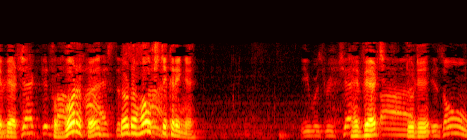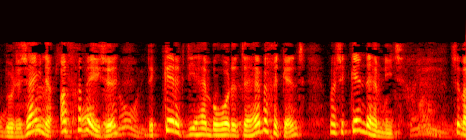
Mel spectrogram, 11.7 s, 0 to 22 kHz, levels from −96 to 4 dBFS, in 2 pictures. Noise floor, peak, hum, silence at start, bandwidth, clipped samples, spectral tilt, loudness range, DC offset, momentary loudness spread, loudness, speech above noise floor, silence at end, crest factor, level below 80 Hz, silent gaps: -64 dBFS; -6 dBFS; none; 0 s; 6.6 kHz; under 0.1%; -6.5 dB/octave; 5 LU; under 0.1%; 17 LU; -24 LUFS; 39 dB; 0 s; 18 dB; -64 dBFS; none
